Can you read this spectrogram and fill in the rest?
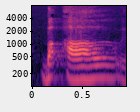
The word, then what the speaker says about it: Baal: You read about Baal and Baal is the way they pronounced it in the Old Testament.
